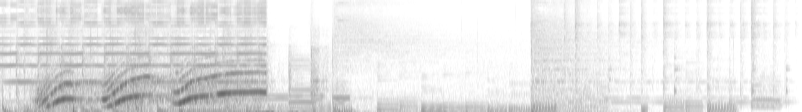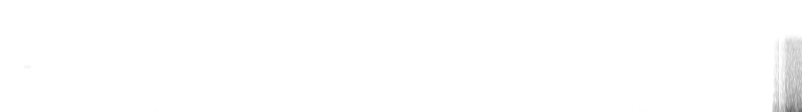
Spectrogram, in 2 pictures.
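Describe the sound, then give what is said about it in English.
A voice attempts a cricket impression with three quick, rising, squealing whoops, followed by a few seconds of clattering noise, then silence before a short loud burst at the end. “Was that your cricket impression? A cricket. I don't know really what it was. It sounded like a dying rooster.”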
